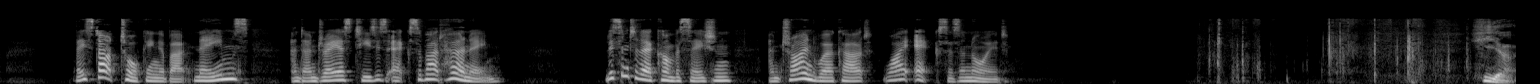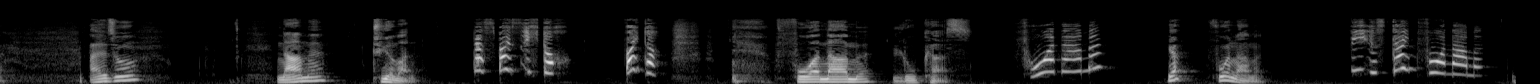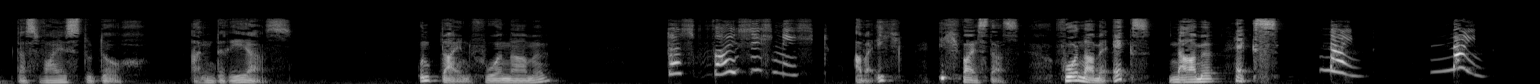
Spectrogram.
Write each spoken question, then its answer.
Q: Listen to their conversation and try and work out why X is annoyed.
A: X is annoyed because Andreas has thought up a surname for her.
